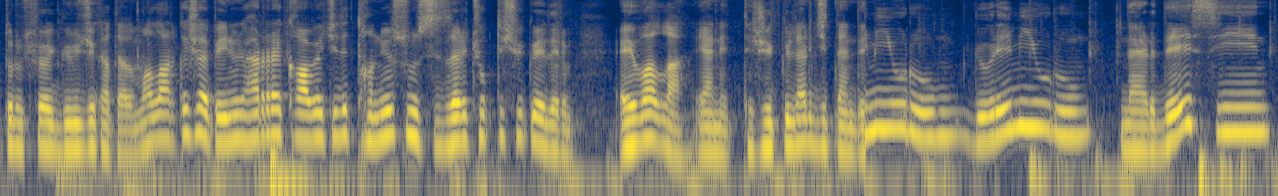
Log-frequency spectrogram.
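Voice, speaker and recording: Talking to his audience while he plays, a young man hosting a gaming channel delivers hyped-up commentary laced with swearing. His voice sits a little high.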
